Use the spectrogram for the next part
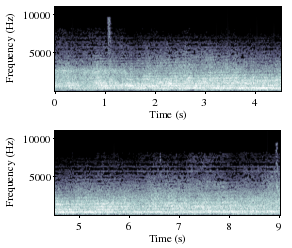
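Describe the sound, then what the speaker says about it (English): A Ryanair jet airliner arrives from Milan and touches down at Manchester Airport, producing a loud, steady roar of jet engines that holds constant throughout. "Here's Ryanair. Yeah, it's just about to touch down from Milan."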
